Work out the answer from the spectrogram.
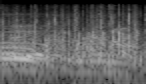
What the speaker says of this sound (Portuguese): Salva de palmas pro menorzinho aqui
